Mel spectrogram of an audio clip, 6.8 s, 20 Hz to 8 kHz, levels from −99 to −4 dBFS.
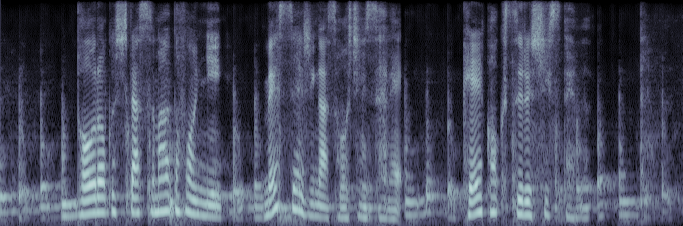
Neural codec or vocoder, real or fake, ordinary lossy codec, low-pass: codec, 16 kHz, 4 kbps, X-Codec, HuBERT features, trained on LibriSpeech; fake; none; none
